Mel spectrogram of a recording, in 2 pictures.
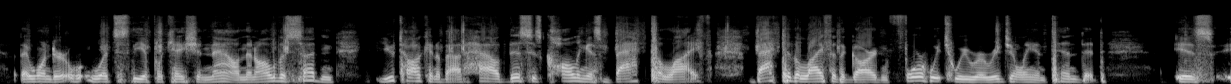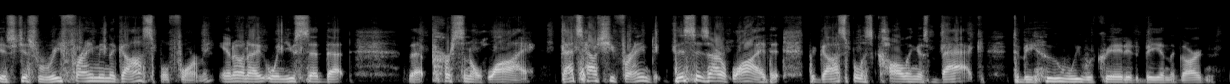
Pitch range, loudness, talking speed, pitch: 115-140 Hz, -18 LUFS, 200 wpm, 125 Hz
